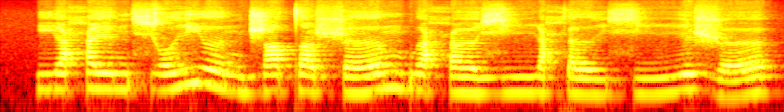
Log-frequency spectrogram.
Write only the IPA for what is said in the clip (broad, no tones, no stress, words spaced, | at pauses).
jeħeːnɕɔi̯ jəːnd͡ʒɛtˤə ʂɜ mbəħœ ʑiːħɾəːi̯ ɕiː ʐœ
